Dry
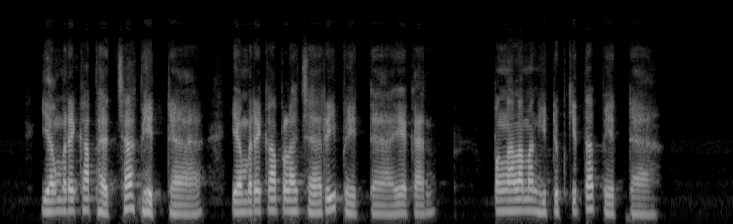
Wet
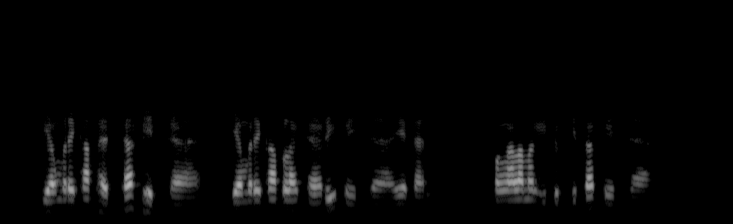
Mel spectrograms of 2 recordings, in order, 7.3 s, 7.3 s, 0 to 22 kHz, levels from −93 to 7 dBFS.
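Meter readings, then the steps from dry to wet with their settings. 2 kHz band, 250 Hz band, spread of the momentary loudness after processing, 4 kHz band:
−21.0 dB, −27.0 dB, 17 LU, below −40 dB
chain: loose part that buzzes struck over −37 dBFS, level −25 dBFS
band-pass filter 470–2,200 Hz
every bin expanded away from the loudest bin 2.5 to 1
level −6 dB

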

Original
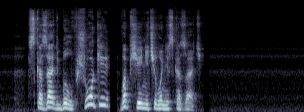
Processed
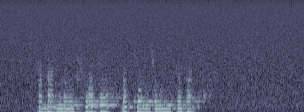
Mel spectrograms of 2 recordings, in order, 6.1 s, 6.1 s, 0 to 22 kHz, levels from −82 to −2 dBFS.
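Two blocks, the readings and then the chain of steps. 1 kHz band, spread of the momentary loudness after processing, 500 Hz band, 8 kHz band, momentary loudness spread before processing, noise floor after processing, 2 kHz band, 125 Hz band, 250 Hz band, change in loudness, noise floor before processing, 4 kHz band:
−7.0 dB, 4 LU, −9.5 dB, +2.0 dB, 9 LU, −34 dBFS, −8.5 dB, −6.0 dB, −9.5 dB, −8.0 dB, −63 dBFS, −4.5 dB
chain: channel vocoder with a chord as carrier bare fifth, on C3
low-pass filter 2,800 Hz
downward compressor, threshold −23 dBFS, peak gain reduction 12 dB
half-wave rectification
bit-depth reduction 6 bits, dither triangular
pitch vibrato 1.2 Hz 17 cents
echo through a band-pass that steps 105 ms, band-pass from 210 Hz, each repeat 0.7 octaves, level −3.5 dB
level +3 dB

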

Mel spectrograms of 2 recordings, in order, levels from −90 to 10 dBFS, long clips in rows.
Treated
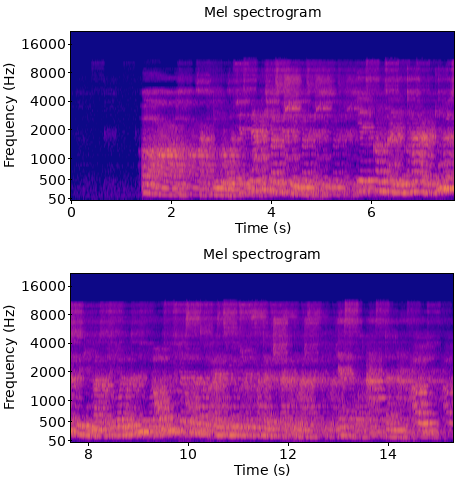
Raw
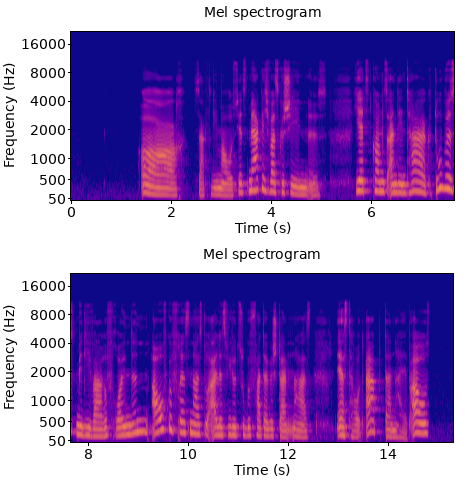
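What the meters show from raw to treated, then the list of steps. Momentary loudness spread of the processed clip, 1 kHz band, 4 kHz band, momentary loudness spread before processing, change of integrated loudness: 6 LU, −2.5 dB, +3.0 dB, 9 LU, −1.0 dB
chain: high-pass filter 100 Hz
high-shelf EQ 2,200 Hz +10 dB
notch filter 970 Hz, Q 13
brickwall limiter −23.5 dBFS, peak gain reduction 11.5 dB
on a send: repeating echo 622 ms, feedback 41%, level −7 dB
on the sum: reverb whose tail is shaped and stops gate 260 ms flat, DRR −5.5 dB
level −6 dB

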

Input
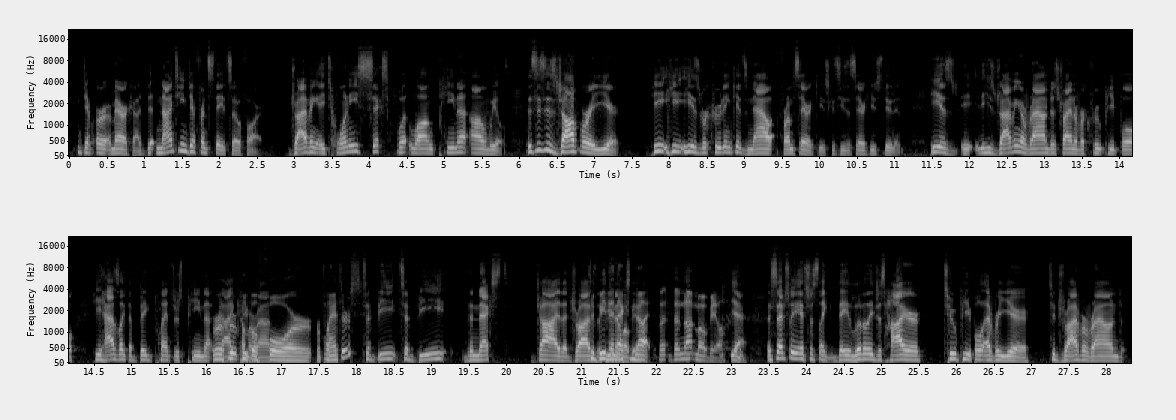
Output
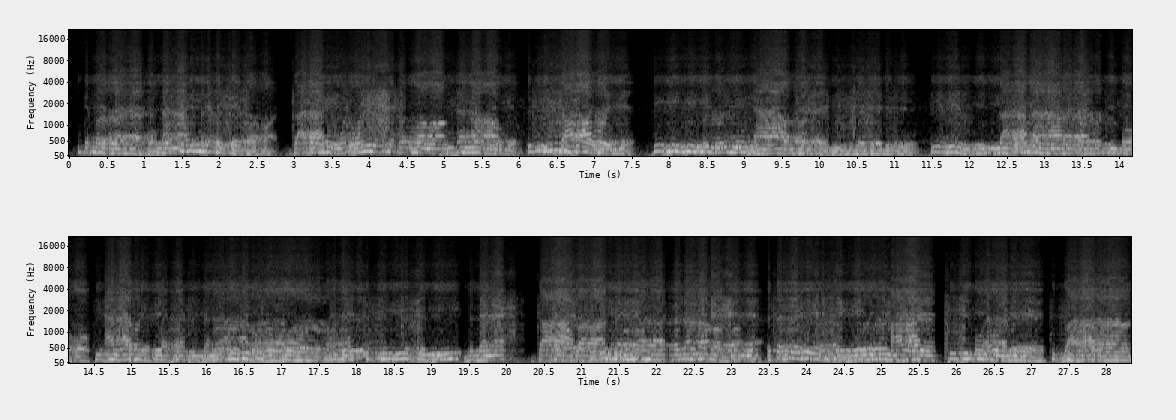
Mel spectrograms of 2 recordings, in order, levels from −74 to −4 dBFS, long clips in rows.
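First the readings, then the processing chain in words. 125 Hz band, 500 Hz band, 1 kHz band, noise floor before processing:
+5.5 dB, −1.5 dB, −3.0 dB, −65 dBFS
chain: low-shelf EQ 280 Hz +11 dB
downward compressor 4 to 1, threshold −30 dBFS, peak gain reduction 12.5 dB
sample-rate reduction 4,500 Hz, jitter 20%
reverb whose tail is shaped and stops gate 250 ms rising, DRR −5.5 dB
level −1.5 dB

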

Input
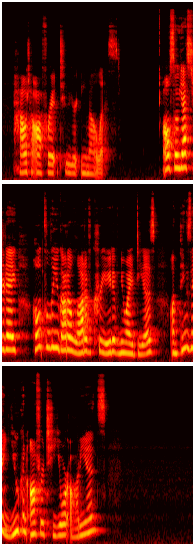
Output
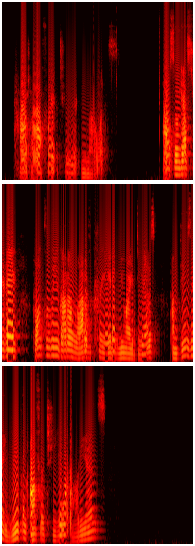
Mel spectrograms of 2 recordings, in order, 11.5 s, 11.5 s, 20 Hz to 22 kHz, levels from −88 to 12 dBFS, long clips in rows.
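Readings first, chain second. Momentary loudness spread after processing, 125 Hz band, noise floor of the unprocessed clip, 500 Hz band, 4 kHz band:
16 LU, can't be measured, −73 dBFS, −10.5 dB, −6.0 dB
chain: sub-harmonics by changed cycles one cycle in 2, muted
level −7.5 dB

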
